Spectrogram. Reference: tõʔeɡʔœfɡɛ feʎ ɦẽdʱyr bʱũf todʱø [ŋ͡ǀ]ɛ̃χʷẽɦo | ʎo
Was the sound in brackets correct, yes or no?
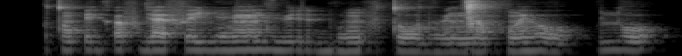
yes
